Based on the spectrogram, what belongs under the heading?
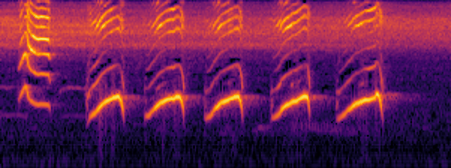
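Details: White-cheeked laughingthrush singing a run of five loud, clear whistled notes, each rising then dropping sharply, repeated about twice a second after a short higher opening note, over a steady high hiss.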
